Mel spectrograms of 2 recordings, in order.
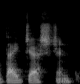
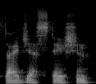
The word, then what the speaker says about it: digestion: I always pronounce the word as digestation. Um, mm. I but don't know the difference, so it sounds cool I to don't me. So, I don't think there's a difference. I think I'm just pronouncing it wrong.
